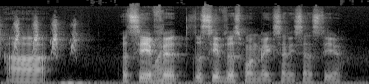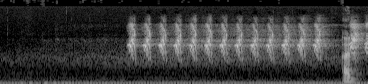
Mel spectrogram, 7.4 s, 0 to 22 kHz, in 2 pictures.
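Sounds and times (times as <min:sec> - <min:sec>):
blue jay harsh scolding calls: 0:00.0 - 0:00.9, 0:05.0 - 0:07.3
blue jay rasping squawk: 0:00.0 - 0:00.9, 0:04.9 - 0:07.3
speech: 0:00.0 - 0:03.6, 0:07.1 - 0:07.3.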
